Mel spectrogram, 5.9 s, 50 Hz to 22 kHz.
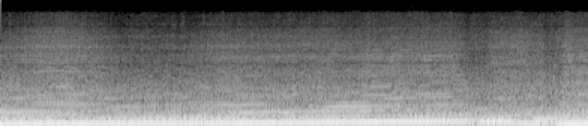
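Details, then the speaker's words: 1994 Acura Integra at about 60 mph on highway, phone toward rear: loud, steady low droning hum over road noise from a worn rear hub assembly wheel bearing; hub replacement planned. "With this hub assembly and wheel bearing, you're just gonna hear it hum. That's all it's gonna do."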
